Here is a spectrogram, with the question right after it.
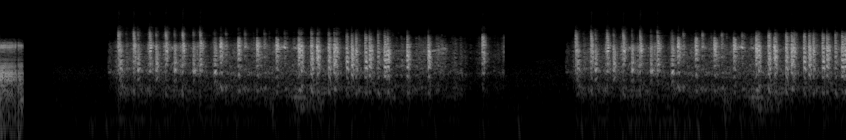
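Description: A gecko chatters in fast, dry, clicking bursts, several clicks a second, running for a few seconds before a brief pause and another long run.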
